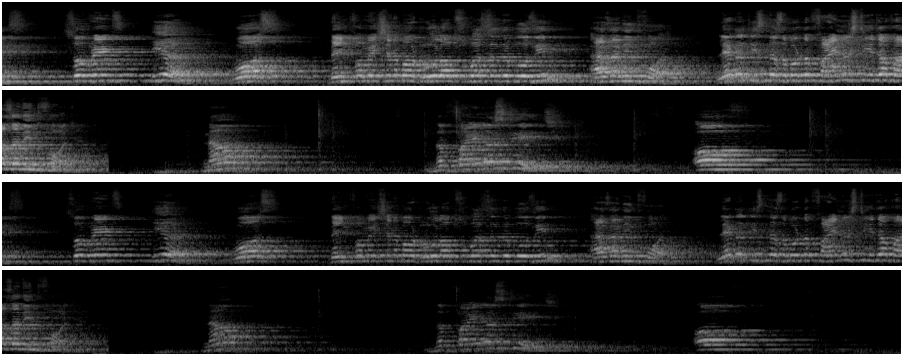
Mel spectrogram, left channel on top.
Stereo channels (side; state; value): right; quieter; 8.1 dB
